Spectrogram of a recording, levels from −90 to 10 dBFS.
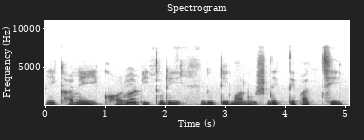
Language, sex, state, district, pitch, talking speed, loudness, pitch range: Bengali, female, West Bengal, Cooch Behar, 185 Hz, 80 wpm, -15 LUFS, 180-195 Hz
